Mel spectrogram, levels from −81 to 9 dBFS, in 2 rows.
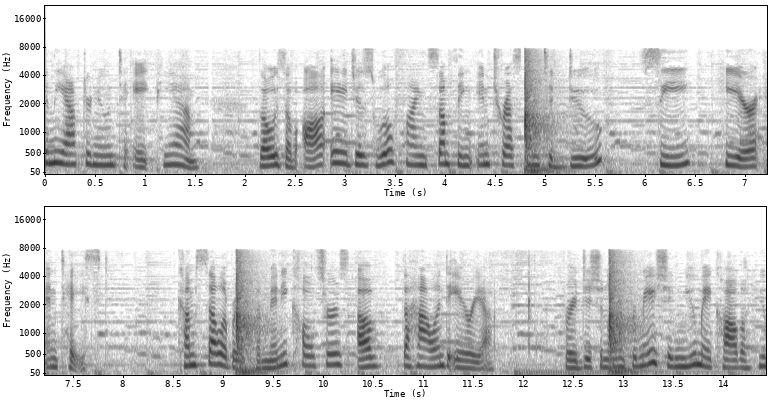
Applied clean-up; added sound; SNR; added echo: none; Thump, thud; 3 dB; none.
